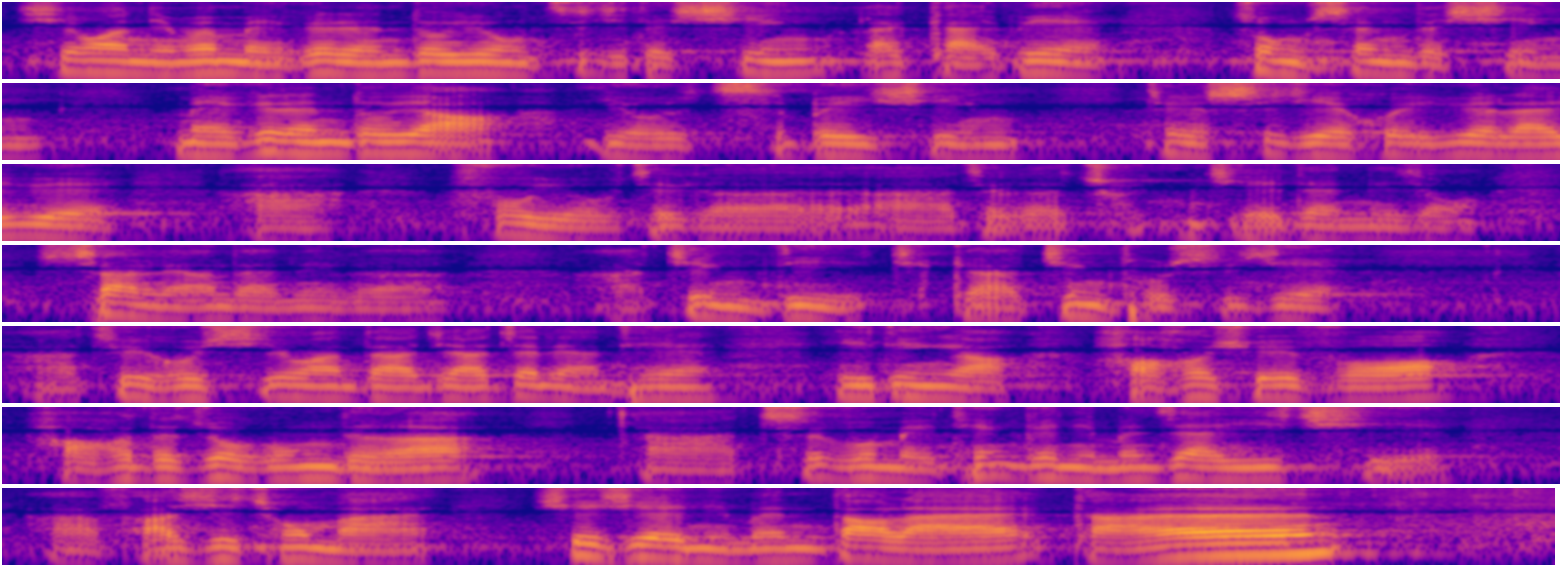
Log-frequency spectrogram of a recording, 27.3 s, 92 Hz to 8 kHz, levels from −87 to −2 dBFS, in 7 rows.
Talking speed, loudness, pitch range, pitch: 245 characters per minute, -30 LUFS, 115-130 Hz, 125 Hz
